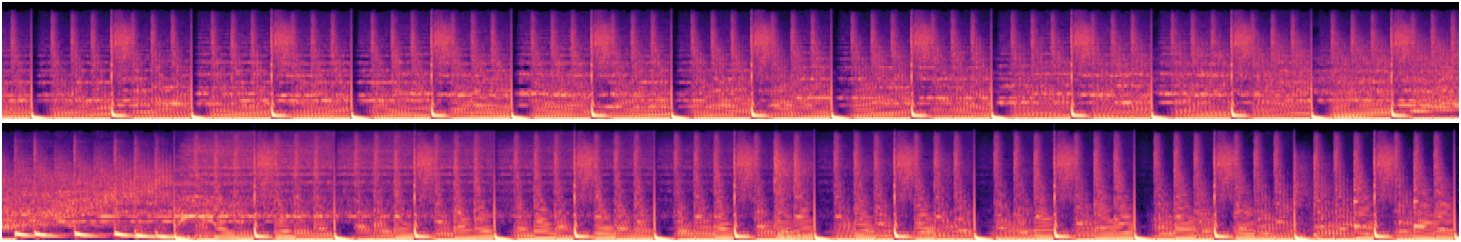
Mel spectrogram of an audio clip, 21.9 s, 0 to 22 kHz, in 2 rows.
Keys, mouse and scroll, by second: 0.0 ctrl+click, 7.4 click, 10.2 alt+scroll up 1, 10.5 space, 10.6-11.0 click, 10.9 space, 11.3 click, 11.4-11.8 space, 13.8 click, 14.3 ctrl+z, 15.9-17.8 drag, 19.3-20.9 typing.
